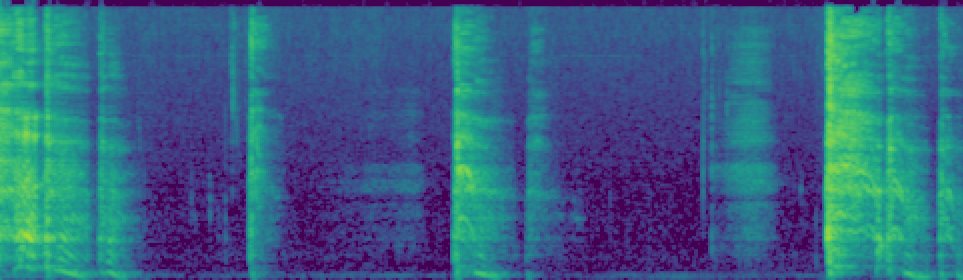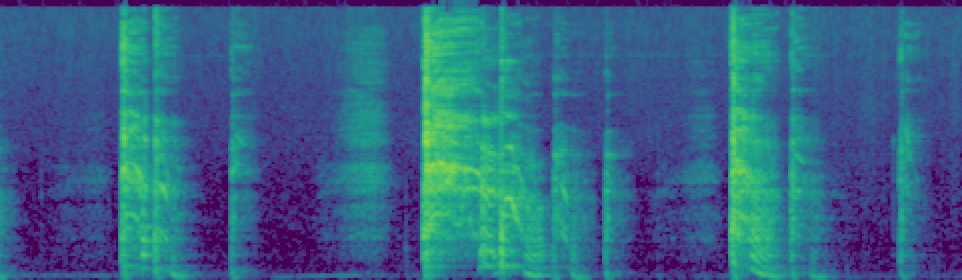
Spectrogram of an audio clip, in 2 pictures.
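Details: Adult with a resolving chest cold coughs in six bouts of short, harsh, somewhat loose coughs separated by quiet pauses; receding chest cold cough.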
